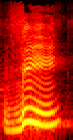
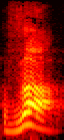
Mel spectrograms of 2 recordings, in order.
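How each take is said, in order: First: The vowel is a long 'ee' sound. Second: The vowel is a short, weak 'uh' sound. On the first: The next word starts with a vowel. "it's pronounced the when it's before a vowel" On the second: The next word starts with a consonant. "When it's pronounced before consonants"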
